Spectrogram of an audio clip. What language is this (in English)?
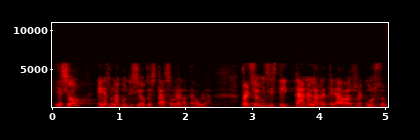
Catalan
